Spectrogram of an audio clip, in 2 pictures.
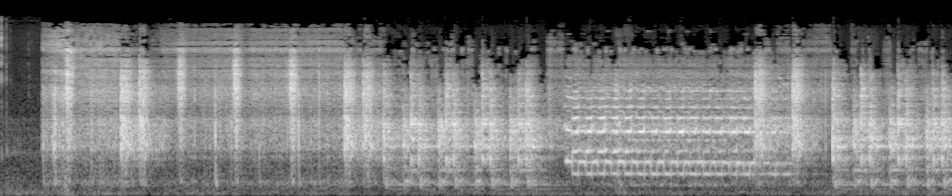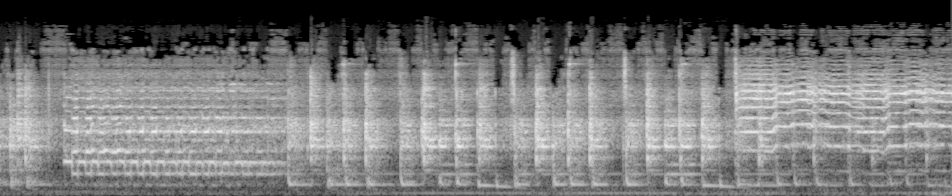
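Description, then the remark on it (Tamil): An instrumental opening of a film love song: bright, ringing melodic notes played steadily and loud, shifting through several short phrases with a sustained chordal swell near the end, with no singing or talk. “அது love song மாதிரி இருக்கும் ஓப்பனிங் சாங் மாதிரி இருக்கும் அந்த பாட்டு ரொம்ப நல்லாயிருக்கும் அது அந்த பாட்டை கேளுங்க இப்போ ஓப்பனிங்கை”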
